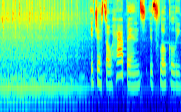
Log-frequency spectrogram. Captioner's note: tractor buzzing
